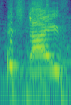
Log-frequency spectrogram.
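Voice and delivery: ordinary delivery

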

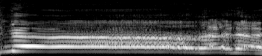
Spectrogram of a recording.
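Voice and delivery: high shouted mock No cut off into okays; hammed-up horror at adopting a cat; loud mock wail of letdown; mock anguished yell.

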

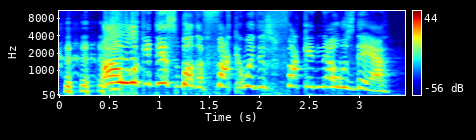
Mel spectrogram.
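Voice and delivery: loud high Brooklyn heckler; Brooklyn accent. Retold or imitated. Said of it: "all the reindeer were from, like, Brooklyn".

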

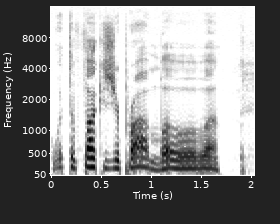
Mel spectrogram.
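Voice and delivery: high-pitched mock outburst, not shouted; retold freak-out. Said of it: "starting to fucking freak out".

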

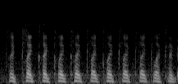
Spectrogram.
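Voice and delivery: soft rapid mouth-clicked "click, click, click" like a coaster chain; imitated ratchet clicks. Preacher mimics the coaster climbing to the kids, in soft clicks. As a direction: tick it out quietly, like the lift hill ratcheting up.

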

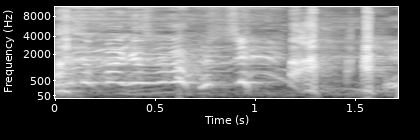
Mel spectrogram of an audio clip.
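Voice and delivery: very high, laughing disbelief; incredulous mock outrage. Man retelling his reply to a forward woman, comically incredulous. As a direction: protest in a comic high pitch.

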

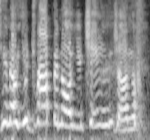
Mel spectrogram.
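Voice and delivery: put-on nosy old woman warning about the dropped change; fussy old woman. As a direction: squeak it like a nosy granny. Old woman voiced in story.

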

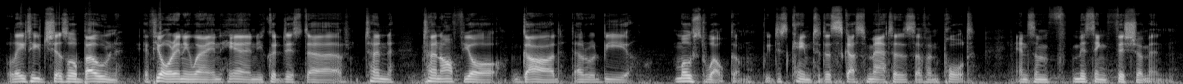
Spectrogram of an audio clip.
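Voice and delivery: loud calling out into the dark; shouting. Acted. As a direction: yell it into the cave. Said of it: "and just shout".

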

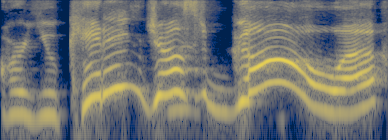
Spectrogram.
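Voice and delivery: loud, high exasperated outburst; urgent yell. Retold or imitated. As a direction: yell at the driver to floor it, dragging out the last word. Retold panicked order to the driver.

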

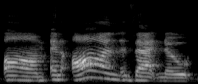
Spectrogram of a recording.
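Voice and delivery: normal talking voice

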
